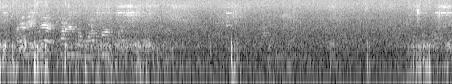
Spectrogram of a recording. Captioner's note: speaking off mic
